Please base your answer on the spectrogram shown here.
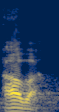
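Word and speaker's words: אבא: de estudios dice que esta palabra padre literalmente está escrita en arameo y se pronuncia a va muy interesante esa observación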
